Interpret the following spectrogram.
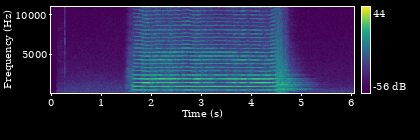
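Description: Long spiralled shofar blown in one long blast at a steady pitch, starting about a second and a half in and held for about three seconds before it breaks up and dies away.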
